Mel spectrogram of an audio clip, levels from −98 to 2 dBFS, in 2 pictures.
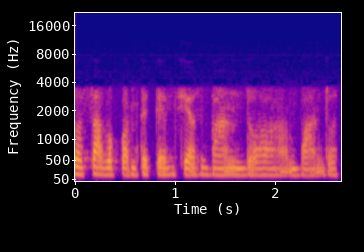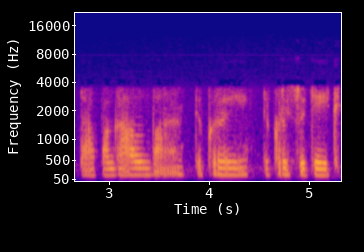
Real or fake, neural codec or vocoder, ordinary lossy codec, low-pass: real; none; MP3, 64 kbps; 14.4 kHz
